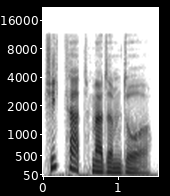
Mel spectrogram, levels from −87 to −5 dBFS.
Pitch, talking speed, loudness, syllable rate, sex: 120 Hz, 155 wpm, -19 LUFS, 4.4 syllables/s, male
